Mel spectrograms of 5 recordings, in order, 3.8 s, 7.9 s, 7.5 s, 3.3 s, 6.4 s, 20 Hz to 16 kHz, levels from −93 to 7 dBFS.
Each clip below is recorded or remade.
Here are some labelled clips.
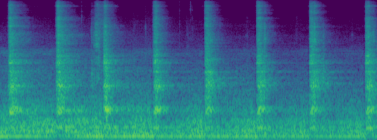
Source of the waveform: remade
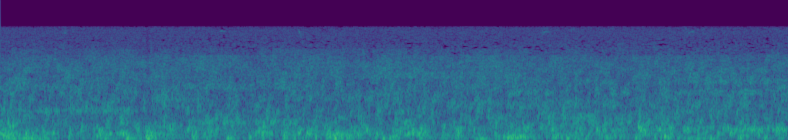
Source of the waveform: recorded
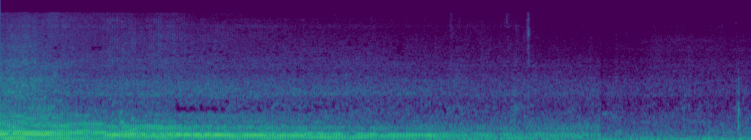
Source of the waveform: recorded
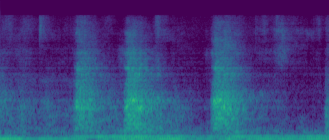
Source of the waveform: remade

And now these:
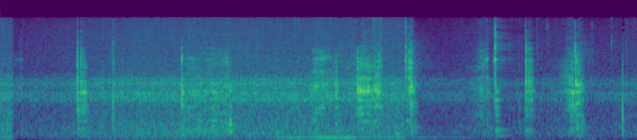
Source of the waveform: recorded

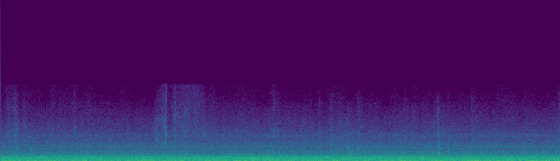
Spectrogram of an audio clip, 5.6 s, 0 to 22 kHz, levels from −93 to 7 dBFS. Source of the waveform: remade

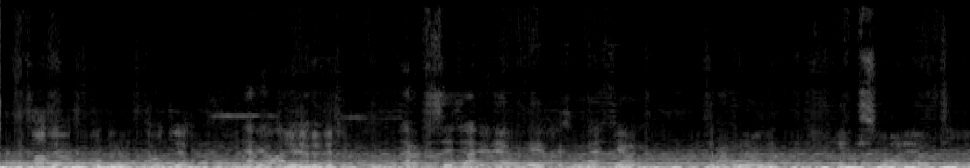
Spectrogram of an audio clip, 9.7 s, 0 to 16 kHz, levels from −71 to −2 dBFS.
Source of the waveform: remade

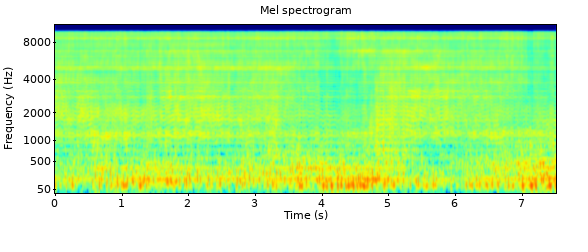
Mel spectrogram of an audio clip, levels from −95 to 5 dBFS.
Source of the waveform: remade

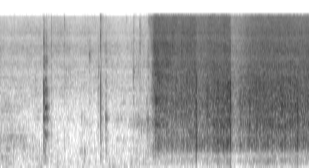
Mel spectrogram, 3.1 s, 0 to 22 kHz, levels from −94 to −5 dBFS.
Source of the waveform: remade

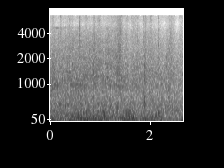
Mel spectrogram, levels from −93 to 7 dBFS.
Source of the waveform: recorded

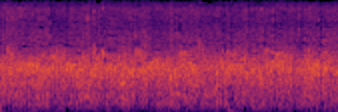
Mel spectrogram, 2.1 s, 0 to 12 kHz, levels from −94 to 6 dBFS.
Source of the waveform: recorded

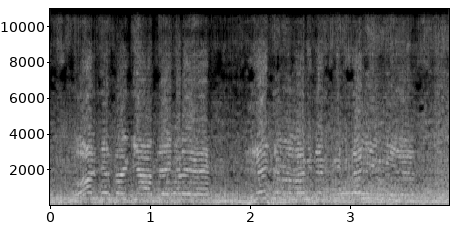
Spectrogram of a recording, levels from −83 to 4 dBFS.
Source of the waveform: remade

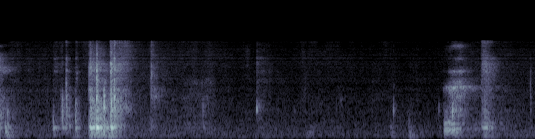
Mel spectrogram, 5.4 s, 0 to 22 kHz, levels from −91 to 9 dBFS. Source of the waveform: remade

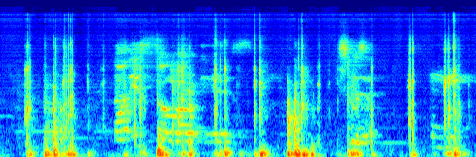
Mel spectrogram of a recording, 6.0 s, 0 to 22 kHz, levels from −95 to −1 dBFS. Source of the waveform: remade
